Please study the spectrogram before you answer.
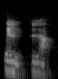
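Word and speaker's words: Él-La: siempre lo nombro como el la O sea el con el acento en la e y con la e mayúscula el o sea e l guion L A mayúscula para hacer referencia a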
